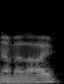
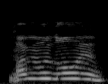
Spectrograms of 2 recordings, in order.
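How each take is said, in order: First: Muffled kiss. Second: Much higher, squashed into the hand; high muffled squeal. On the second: Showing a kissed line comes out garbled, high mock squeal. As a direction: squeak it out while kissing a hand. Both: Shown as a demonstration. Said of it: "If I try kissing my hand while saying".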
